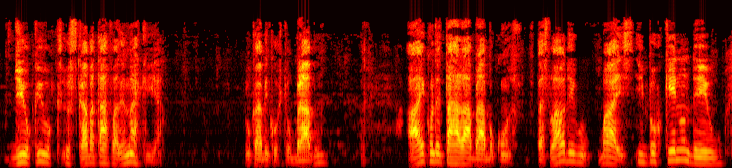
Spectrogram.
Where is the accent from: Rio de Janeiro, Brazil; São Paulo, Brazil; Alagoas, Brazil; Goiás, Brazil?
Alagoas, Brazil; Em Alagoas, eu nunca saí de Alagoas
